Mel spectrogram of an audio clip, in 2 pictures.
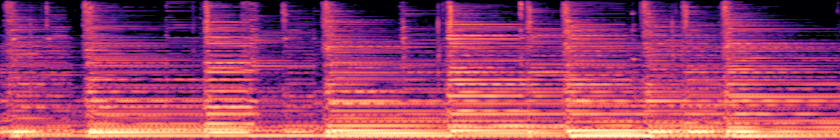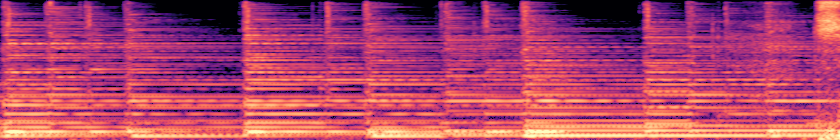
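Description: Acoustic guitar strumming a slow chord progression alone, the instrumental introduction to a worship song.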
